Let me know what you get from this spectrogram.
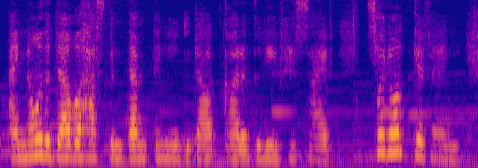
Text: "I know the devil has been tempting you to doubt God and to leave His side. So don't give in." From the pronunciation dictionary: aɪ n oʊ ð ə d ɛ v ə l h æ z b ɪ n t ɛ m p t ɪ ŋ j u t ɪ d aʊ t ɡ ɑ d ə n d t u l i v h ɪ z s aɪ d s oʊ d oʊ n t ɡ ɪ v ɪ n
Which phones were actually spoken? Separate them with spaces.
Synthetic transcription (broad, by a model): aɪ n oʊ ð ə d ɛ v ə l h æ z b ɪ n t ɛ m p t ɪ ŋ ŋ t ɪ d aʊ t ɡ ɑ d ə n t u l i v h ɪ z s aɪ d s oʊ d oʊ n t ɡ ɪ v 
